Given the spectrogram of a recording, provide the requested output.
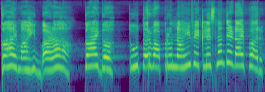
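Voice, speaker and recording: A woman voicing a bossy, nagging middle-aged mother-in-law in a cartoon story, with a sharp manner. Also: very high-pitched, fairly even intonation, takes it slowly, in a large hall. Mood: scolding.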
